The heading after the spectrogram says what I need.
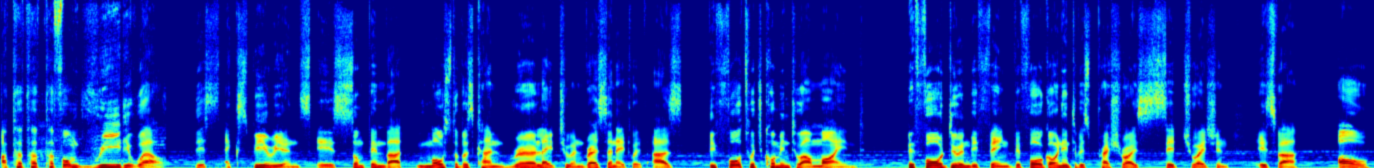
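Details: Adult male who identifies as a person who stutters; stuttering.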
